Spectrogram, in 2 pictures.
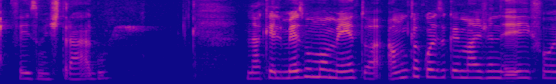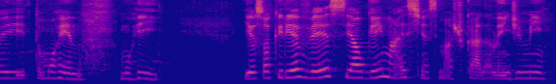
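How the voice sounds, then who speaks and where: A woman's voice: fairly high pitch, fairly even intonation, fairly quick, creaky. A young woman with a Brazilian Portuguese accent, telling her own story to camera in an earnest, plain-spoken way, with small restarts.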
